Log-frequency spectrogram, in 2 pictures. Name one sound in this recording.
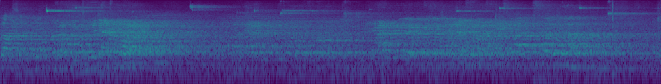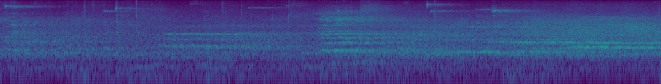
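Sneakers squeak sharply on a hard floor again and again.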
